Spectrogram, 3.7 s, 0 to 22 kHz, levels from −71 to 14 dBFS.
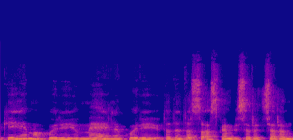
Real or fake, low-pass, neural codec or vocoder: real; 14.4 kHz; none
